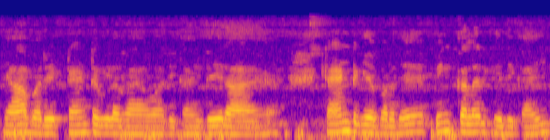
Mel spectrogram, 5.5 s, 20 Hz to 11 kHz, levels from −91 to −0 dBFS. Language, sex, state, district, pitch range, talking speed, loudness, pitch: Hindi, male, Haryana, Rohtak, 130-150 Hz, 215 wpm, -18 LUFS, 140 Hz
